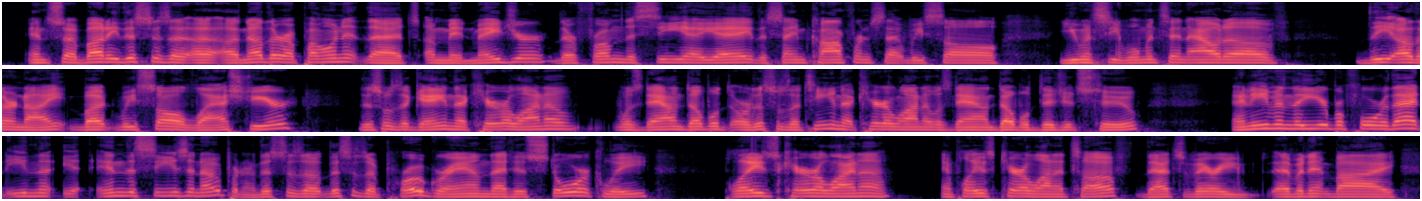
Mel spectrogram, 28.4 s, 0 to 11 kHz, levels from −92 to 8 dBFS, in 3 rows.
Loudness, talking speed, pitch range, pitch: -25 LUFS, 180 wpm, 140-165 Hz, 150 Hz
